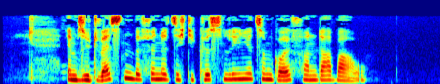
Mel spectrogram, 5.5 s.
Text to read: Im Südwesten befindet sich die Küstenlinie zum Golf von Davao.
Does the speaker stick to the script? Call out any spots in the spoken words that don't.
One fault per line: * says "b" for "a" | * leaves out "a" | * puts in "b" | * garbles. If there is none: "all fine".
all fine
